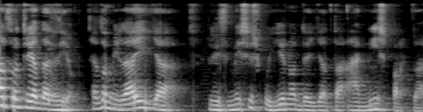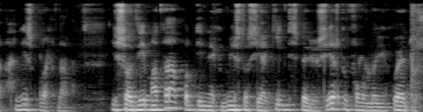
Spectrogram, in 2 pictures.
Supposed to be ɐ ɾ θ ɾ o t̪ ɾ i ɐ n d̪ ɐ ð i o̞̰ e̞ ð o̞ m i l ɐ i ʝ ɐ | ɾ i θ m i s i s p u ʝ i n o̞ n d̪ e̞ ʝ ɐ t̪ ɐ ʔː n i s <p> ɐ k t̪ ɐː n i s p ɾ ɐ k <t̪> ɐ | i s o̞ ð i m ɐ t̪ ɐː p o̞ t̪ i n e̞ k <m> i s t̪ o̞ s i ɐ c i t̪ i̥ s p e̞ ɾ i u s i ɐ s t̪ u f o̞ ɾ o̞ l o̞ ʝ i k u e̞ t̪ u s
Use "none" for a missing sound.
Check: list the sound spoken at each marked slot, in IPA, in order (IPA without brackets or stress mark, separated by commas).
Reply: p, t̪, m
